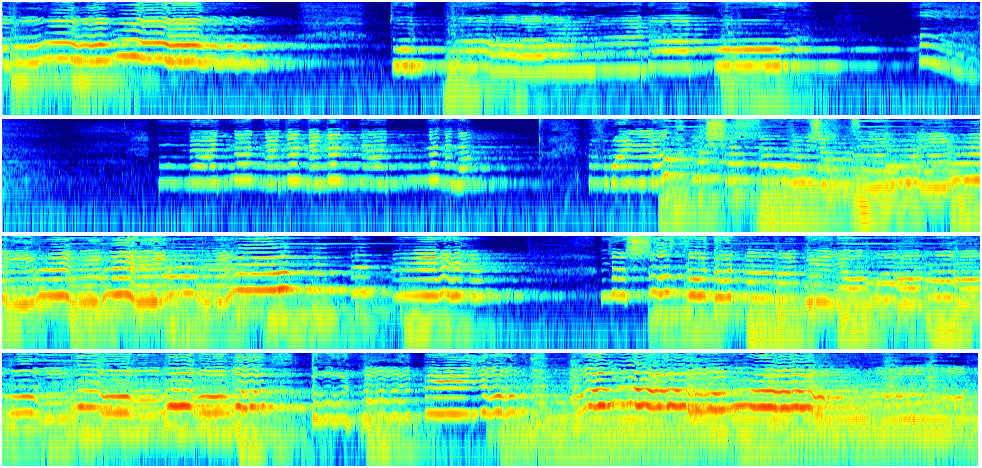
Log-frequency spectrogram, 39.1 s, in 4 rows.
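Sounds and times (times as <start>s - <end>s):
soprano singing an aria: 0.0s - 2.8s, 3.9s - 8.5s, 15.7s - 24.7s, 25.6s - 39.0s.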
